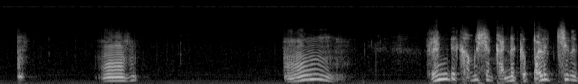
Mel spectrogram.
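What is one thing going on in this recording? A middle-aged man speaks with rising agitation, close by.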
